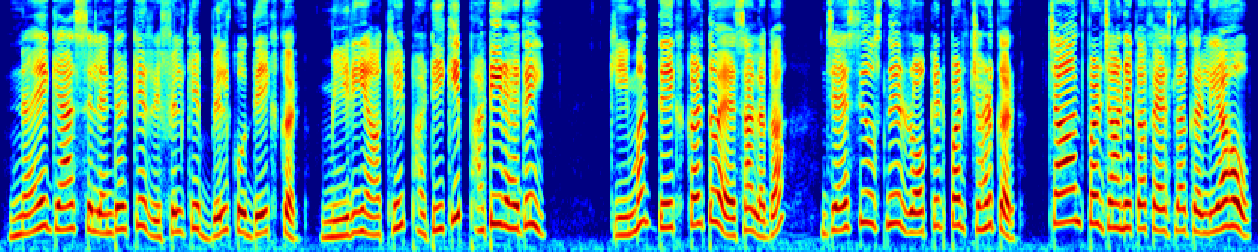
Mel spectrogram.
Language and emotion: Hindi, surprised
